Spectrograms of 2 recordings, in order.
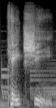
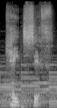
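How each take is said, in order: First: The second word sounds like she. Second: The second word sounds like sith. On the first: "it's a like Gaelic Scottish stuff, so it's like Kate She" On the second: "it is pronounced how it has been written"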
